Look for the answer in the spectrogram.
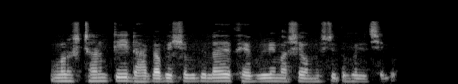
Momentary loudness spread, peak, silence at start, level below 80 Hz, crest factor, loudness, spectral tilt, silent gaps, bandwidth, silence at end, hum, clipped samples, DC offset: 8 LU; -4 dBFS; 0.5 s; -68 dBFS; 18 dB; -22 LUFS; -5 dB/octave; none; 8 kHz; 0.65 s; none; under 0.1%; under 0.1%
